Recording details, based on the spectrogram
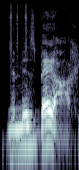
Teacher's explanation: number 14. mizbayach is going to be from an altar but that noon is assimilating into the mem and so it doubles the mem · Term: assimilation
